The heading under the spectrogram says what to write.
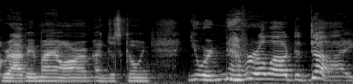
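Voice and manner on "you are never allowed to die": tearful, insistent, pitched-up teary voice. Retelling a partner's words at intermission: imitating a tearful plea. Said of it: "with tears in your eyes".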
